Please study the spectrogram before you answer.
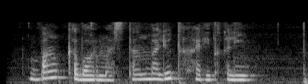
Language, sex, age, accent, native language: Uzbek, female, 25-34, Toshkent shahri, Uzbek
